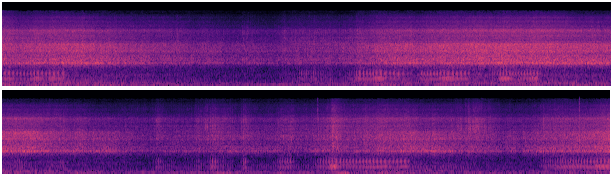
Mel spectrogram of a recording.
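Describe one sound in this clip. Wind buffets loudly and steadily past a microphone.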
